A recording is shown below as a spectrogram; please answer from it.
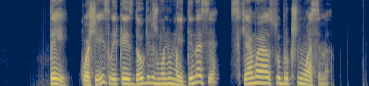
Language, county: Lithuanian, Vilnius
